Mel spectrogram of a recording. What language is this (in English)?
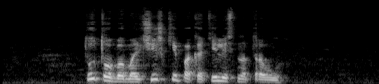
Russian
